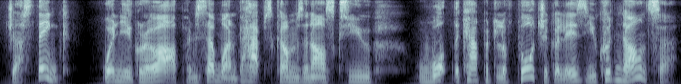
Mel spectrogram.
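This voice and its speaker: A woman's voice: low-pitched, animated, normal speed, fairly bright tone, no echo, studio quality. A woman voicing a grown male policeman who lectures in a stiff, sensible way. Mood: lecturing. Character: stern grown man, a policeman.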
